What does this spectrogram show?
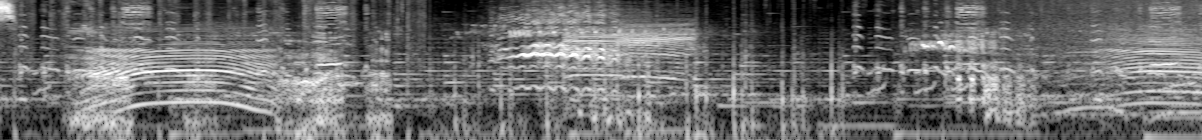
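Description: Farm animal calls over light background music. Cows moo in long calls over the first few seconds, a horse whinnies around the middle, and more mooing comes near the end.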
